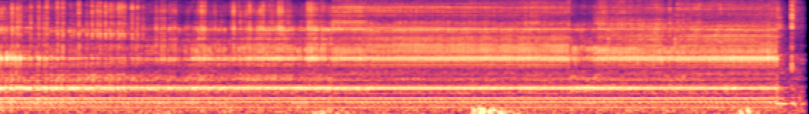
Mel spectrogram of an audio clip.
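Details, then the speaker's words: Aquarium air pump running loud with a harsh, steady electric buzz and shrill ringing edge but no airflow hiss, giving no air even with the pipe inserted; dust is clogging the pump chamber holes. "कि मैं problem आ रही है कि आवाज बहुत ज्यादा कर रहा है और एयर बिल्कुल भी नहीं दे रहा है"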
